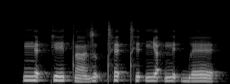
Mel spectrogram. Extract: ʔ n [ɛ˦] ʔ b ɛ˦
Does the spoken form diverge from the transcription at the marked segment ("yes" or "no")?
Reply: yes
